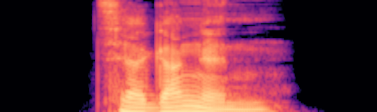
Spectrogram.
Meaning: past participle of zergehen
- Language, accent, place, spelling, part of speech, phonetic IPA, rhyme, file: German, Germany, Berlin, zergangen, verb, [t͡sɛɐ̯ˈɡaŋən], -aŋən, De-zergangen.ogg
